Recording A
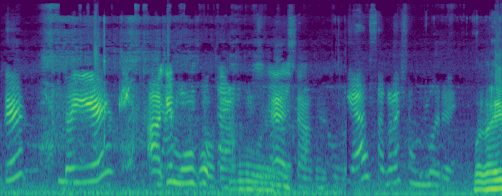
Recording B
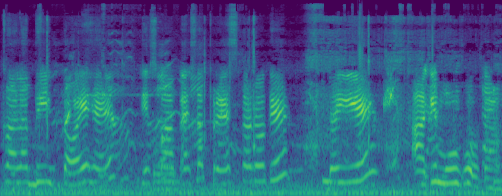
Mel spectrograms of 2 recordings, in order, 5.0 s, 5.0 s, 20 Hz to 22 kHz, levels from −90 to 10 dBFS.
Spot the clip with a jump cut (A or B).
A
